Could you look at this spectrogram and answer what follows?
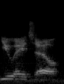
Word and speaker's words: Uhl: have to spell It that rhymes one with too. truly. It's not weird. It's just underscore Ewell. It's UHL. UHL.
